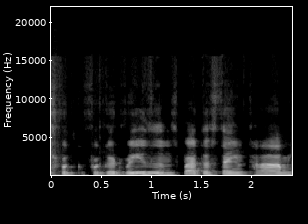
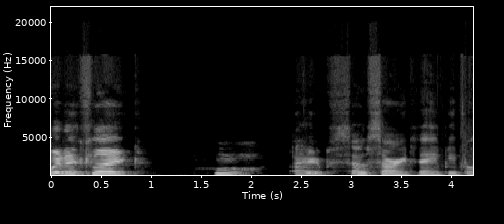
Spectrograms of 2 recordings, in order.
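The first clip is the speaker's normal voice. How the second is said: speaking through a yawn, much higher; 8 semitones higher than usual. Talking to her viewers and apologizing to them, yawning while talking. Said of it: "I'm sorry for yawning".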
